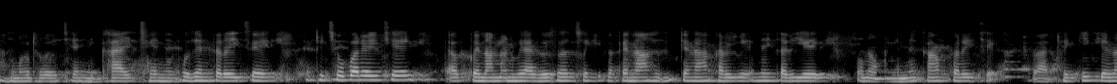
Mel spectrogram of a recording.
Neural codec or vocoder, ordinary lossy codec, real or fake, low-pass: codec, 16 kHz, 1 kbps, FreqCodec, larger model; none; fake; none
